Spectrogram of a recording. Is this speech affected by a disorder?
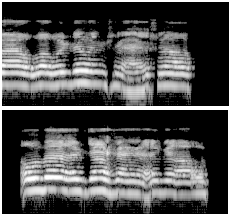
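Yes: speech impairment after birth surgery.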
